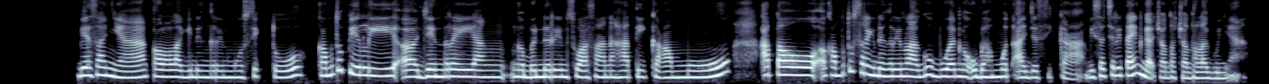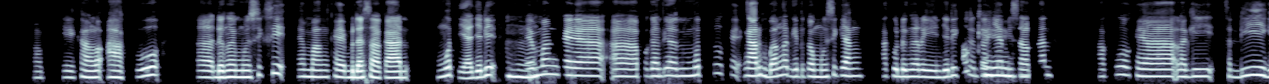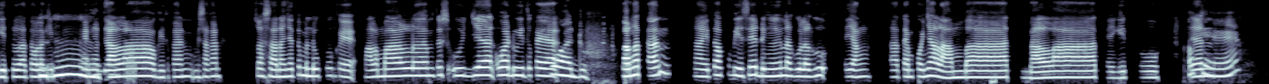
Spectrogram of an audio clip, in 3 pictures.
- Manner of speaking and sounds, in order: in English: "mood"; in English: "mood"; in English: "mood"; other background noise
- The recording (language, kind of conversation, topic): Indonesian, podcast, Bagaimana perubahan suasana hatimu memengaruhi musik yang kamu dengarkan?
